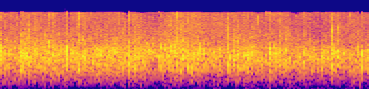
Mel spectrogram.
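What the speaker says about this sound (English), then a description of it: "That's not supposed to be the applause line, but I'll take it." An audience at a technical conference session applauds, a dense, even wash of clapping from many hands that holds steady throughout.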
